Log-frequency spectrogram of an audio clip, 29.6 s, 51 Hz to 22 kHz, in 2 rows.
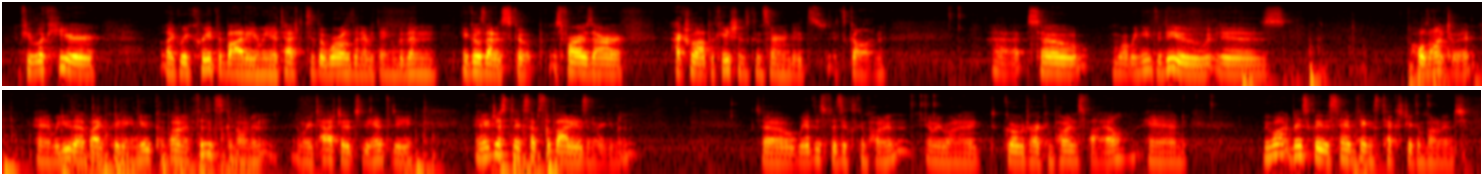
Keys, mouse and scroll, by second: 13.1 Return, 28.5 ctrl+c.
